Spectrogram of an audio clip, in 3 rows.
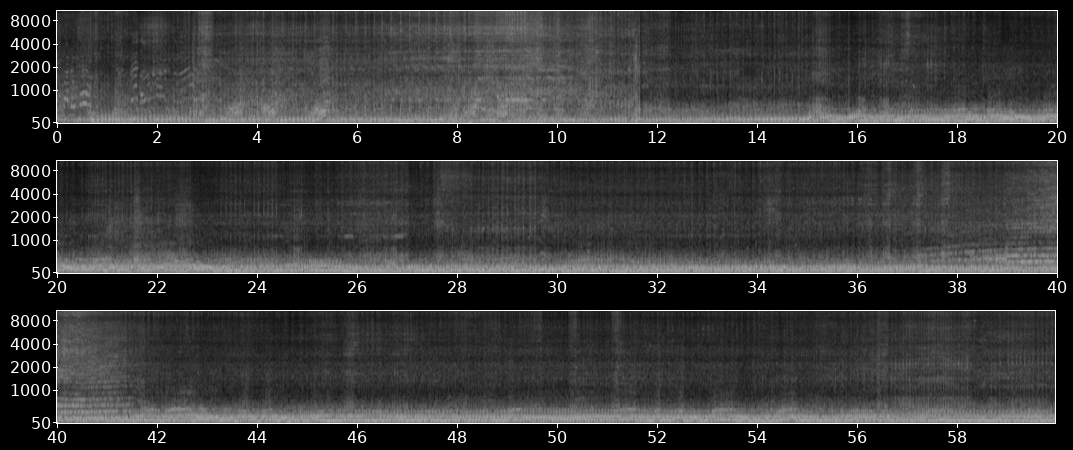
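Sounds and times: people talking: 0:00.0 - 0:04.5, 0:25.7 - 0:27.2, 0:28.8 - 0:30.1
motorcycle engine idling: 0:00.0 - 0:59.9.

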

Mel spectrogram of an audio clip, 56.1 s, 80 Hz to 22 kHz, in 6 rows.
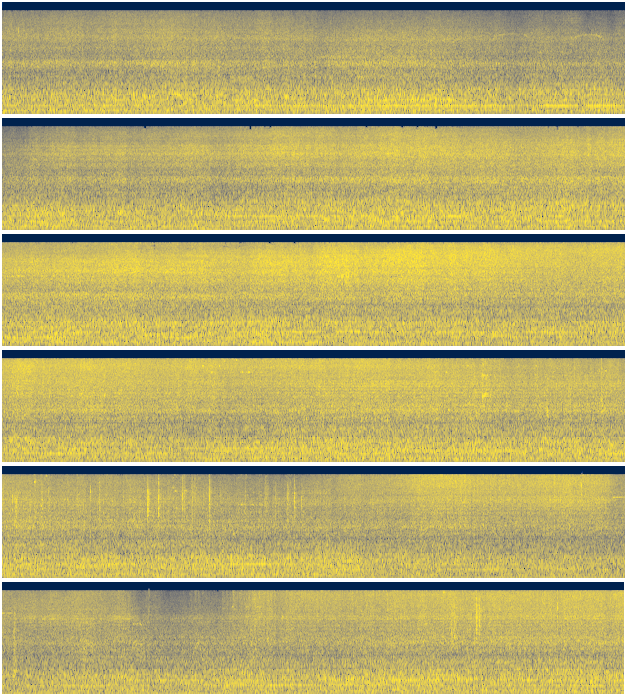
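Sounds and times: street sweeper running: 0:00.0 - 0:56.0.

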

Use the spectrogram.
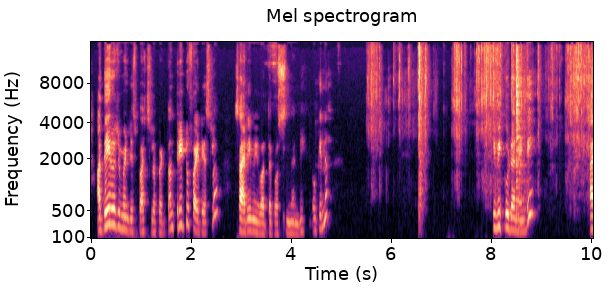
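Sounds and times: plastic crinkling: 0:05.5 - 0:10.0.

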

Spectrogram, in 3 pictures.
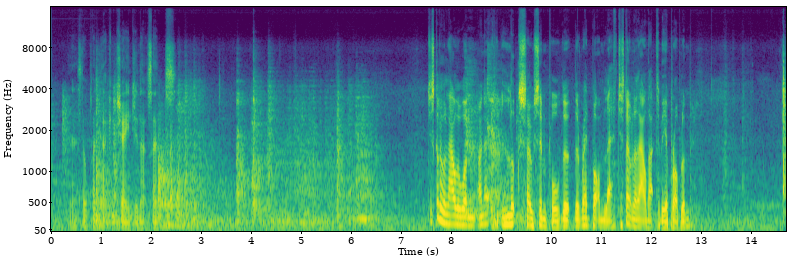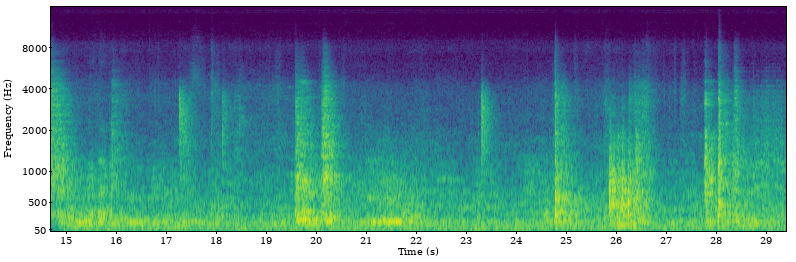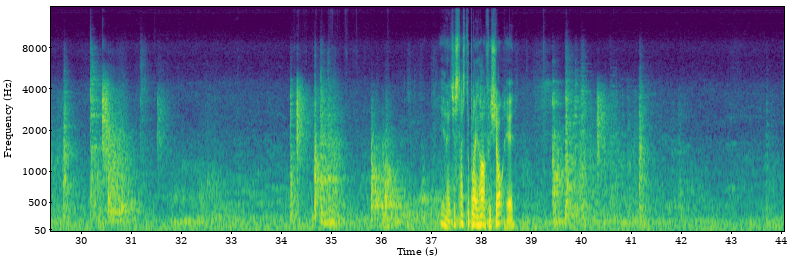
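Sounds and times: pool balls clicking and knocking: 0:00.0 - 0:07.0, 0:14.1 - 0:22.1, 0:23.0 - 0:33.0, 0:34.1 - 0:42.6
low hall background: 0:00.0 - 0:44.0.

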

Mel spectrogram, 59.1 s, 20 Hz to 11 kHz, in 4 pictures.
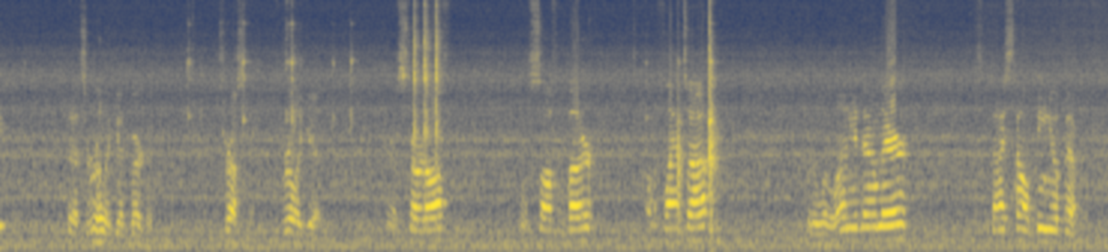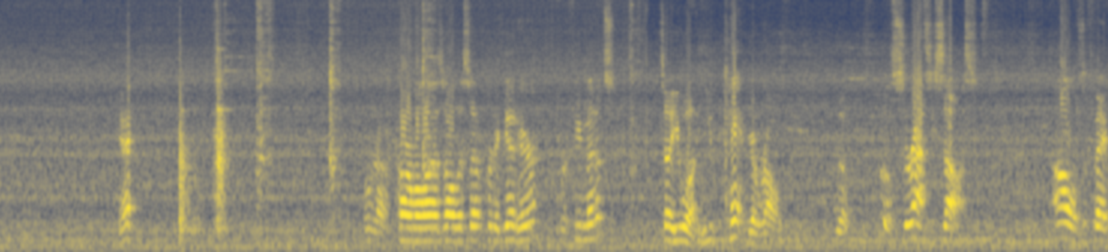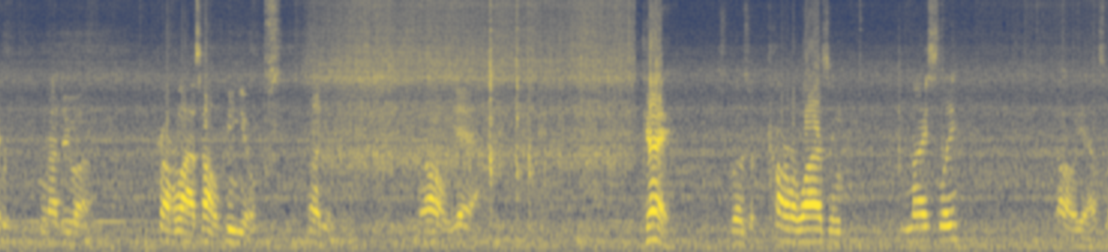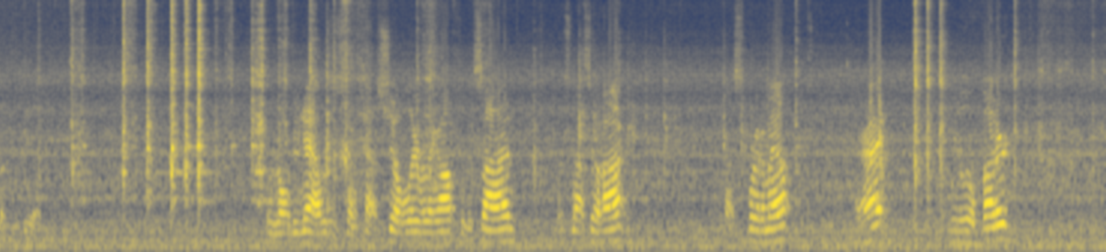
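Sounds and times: metal spatula scraping on griddle: 0:17.6 - 0:18.5, 0:33.0 - 0:38.0, 0:45.2 - 0:50.4, 0:57.8 - 0:58.6
metal spatulas clacking on griddle: 0:45.2 - 0:48.8.

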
